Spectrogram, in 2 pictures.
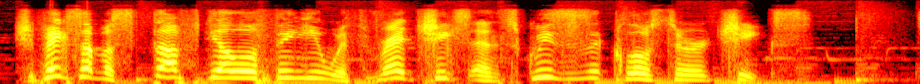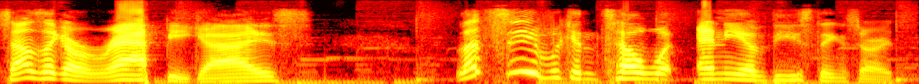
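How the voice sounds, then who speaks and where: Casting: excitable let's play host, bright tone, lively swings in pitch, stammering asides, playful delivery. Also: moderate pace, faint music behind. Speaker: gaming video host. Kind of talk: let's play commentary, reading game text aloud.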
